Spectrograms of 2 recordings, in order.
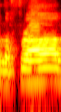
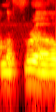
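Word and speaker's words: Laphroaig: I suggest I suggest before you buy a bottle of Lafro or Lafrog or whatever it is, whether you want to pronounce it incorrectly or correctly, I don't even know how it's spelled.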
